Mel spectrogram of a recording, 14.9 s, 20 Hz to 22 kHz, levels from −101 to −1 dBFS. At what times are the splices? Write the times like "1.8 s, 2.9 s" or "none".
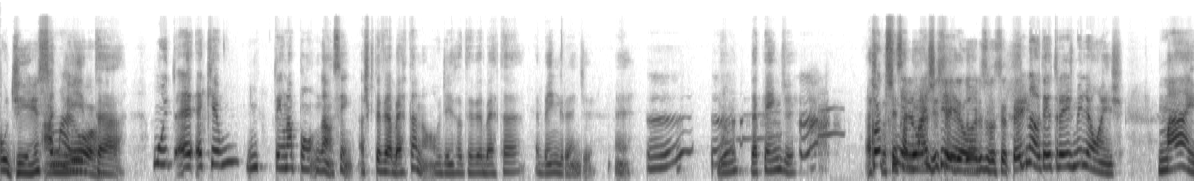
none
